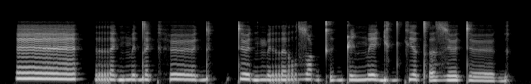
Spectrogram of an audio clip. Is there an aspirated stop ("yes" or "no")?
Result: no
